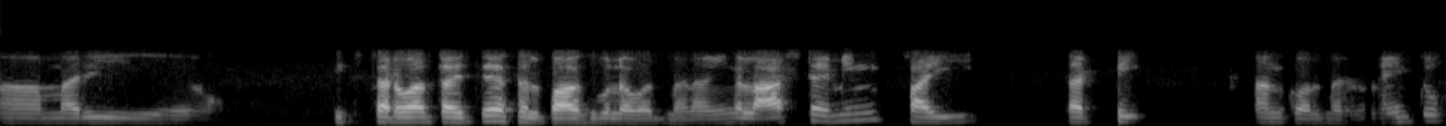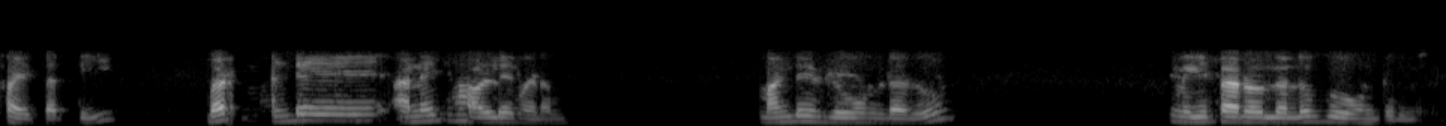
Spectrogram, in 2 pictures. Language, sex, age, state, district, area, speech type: Telugu, male, 18-30, Telangana, Nalgonda, urban, conversation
